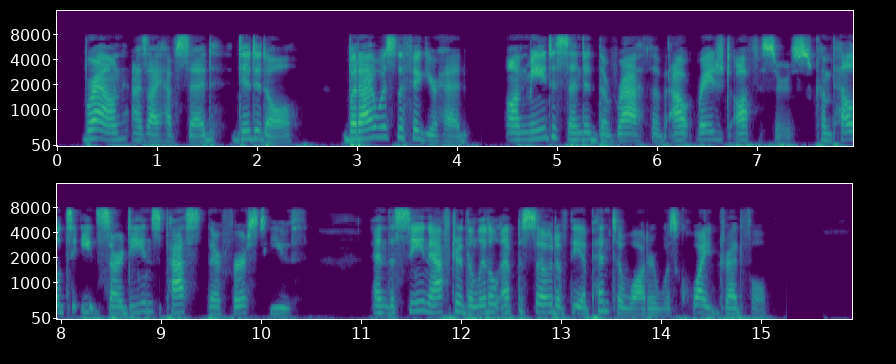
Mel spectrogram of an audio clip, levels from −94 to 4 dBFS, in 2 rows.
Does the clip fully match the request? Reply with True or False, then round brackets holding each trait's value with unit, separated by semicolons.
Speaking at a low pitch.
False (195 Hz)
